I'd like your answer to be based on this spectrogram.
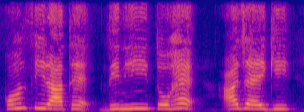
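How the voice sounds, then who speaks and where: A woman's voice: sits high, steady tone, takes it slowly, a little mellow. A woman voicing a stern young man who is a protective older brother, speaking firmly and reassuringly. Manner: firm, reassuring.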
